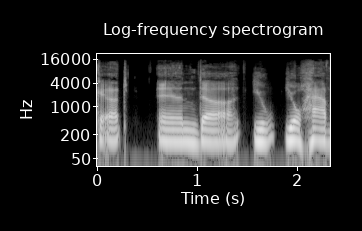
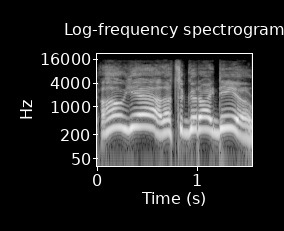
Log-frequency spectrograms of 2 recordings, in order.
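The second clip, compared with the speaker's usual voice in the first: high, keen mock agreement; impressed agreement; 8 semitones higher than usual. Nodding classmates warming to the idea, impressed agreement. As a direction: imitate a classroom catching on.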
